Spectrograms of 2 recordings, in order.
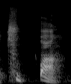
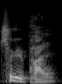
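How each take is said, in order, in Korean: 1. 끝의 ㄹ 소리가 빠져요. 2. 끝의 ㄹ 소리가 발음돼요.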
